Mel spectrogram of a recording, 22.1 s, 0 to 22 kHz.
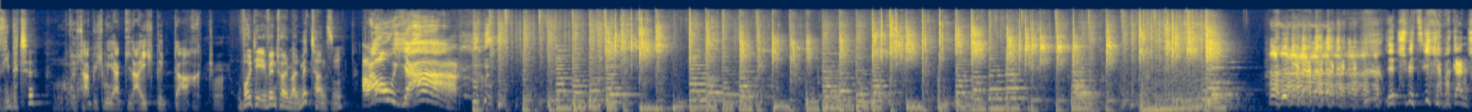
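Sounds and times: upbeat music with bass line: 7.3 - 18.6
tap shoes clicking: 9.1 - 18.3.

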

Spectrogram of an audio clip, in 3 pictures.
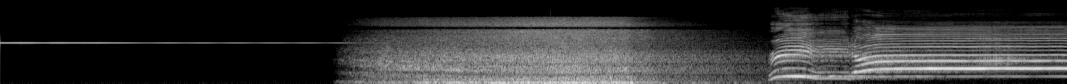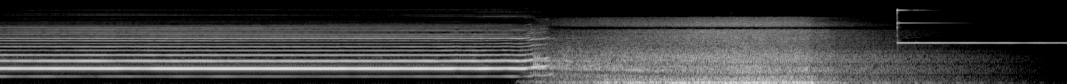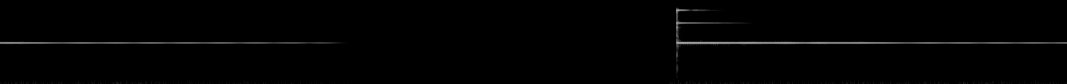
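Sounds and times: whoosh with deep rumble: 3.4 - 7.8, 15.7 - 20.8.

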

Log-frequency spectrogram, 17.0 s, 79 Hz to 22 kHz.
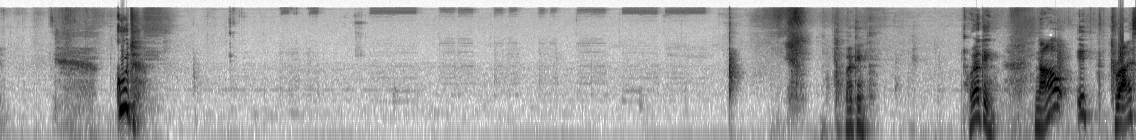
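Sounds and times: faint electrical hum: 0.0 - 17.0.

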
